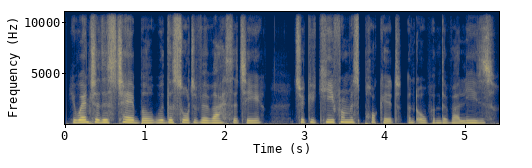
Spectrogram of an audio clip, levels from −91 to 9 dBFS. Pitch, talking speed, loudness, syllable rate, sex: 195 Hz, 220 wpm, -19 LUFS, 5.9 syllables/s, female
